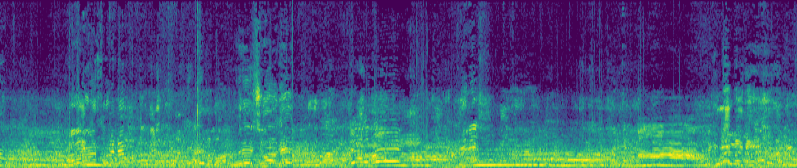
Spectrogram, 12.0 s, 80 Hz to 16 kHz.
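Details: Repeated moos of Sahiwal cattle, bull calves at a crowded Comilla market in Bangladesh on 18 October 2024. Steady, sustained lows sound again and again against dense background talk and market noise.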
